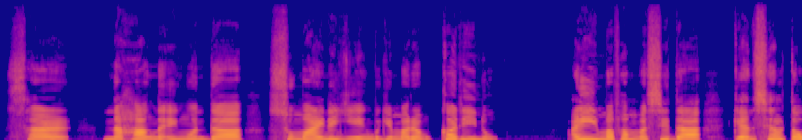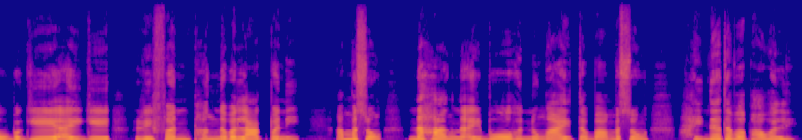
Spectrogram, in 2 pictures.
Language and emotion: Manipuri, disgusted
